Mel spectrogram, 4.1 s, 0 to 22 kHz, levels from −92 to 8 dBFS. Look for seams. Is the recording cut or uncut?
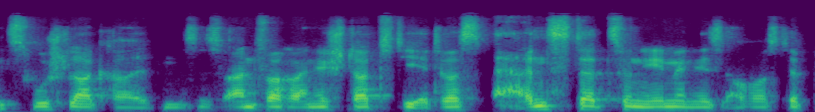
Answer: uncut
